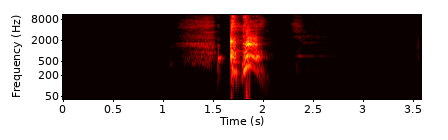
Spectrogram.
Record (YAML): cough_length: 3.6 s
cough_amplitude: 32768
cough_signal_mean_std_ratio: 0.23
survey_phase: beta (2021-08-13 to 2022-03-07)
age: 65+
gender: Male
wearing_mask: 'No'
symptom_runny_or_blocked_nose: true
symptom_fatigue: true
symptom_headache: true
symptom_onset: 3 days
smoker_status: Never smoked
respiratory_condition_asthma: false
respiratory_condition_other: false
recruitment_source: Test and Trace
submission_delay: 2 days
covid_test_result: Positive
covid_test_method: RT-qPCR
covid_ct_value: 27.6
covid_ct_gene: N gene
covid_ct_mean: 27.7
covid_viral_load: 850 copies/ml
covid_viral_load_category: Minimal viral load (< 10K copies/ml)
